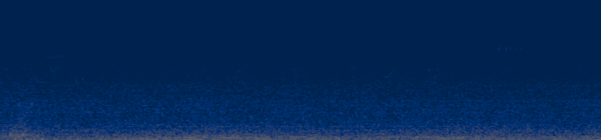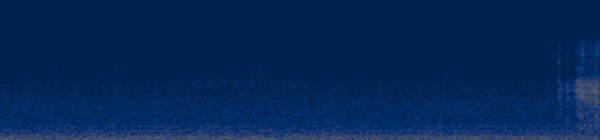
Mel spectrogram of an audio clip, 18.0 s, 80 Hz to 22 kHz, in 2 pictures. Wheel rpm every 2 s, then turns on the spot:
0, 0, 0, 0, 0, 0, 0, 0, 10.
none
